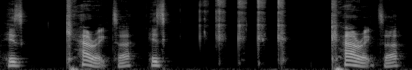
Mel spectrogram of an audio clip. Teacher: to Mark the stress we don't do character we do a pause before the C · We do a pause before the k.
